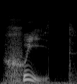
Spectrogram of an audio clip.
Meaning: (noun) 1. shit (excrement) 2. crap, shit (undesirable material) 3. shit (something or someone undesirable or disagreeable, more generally) 4. (something) very bad (in adjectival and adverbial usage)
- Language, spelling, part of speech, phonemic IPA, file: Swedish, skit, noun / interjection / verb, /ˈɧiːt/, Sv-skit.ogg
